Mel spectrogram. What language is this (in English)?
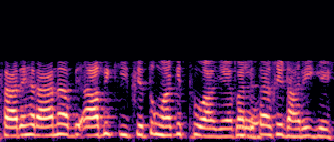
Punjabi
